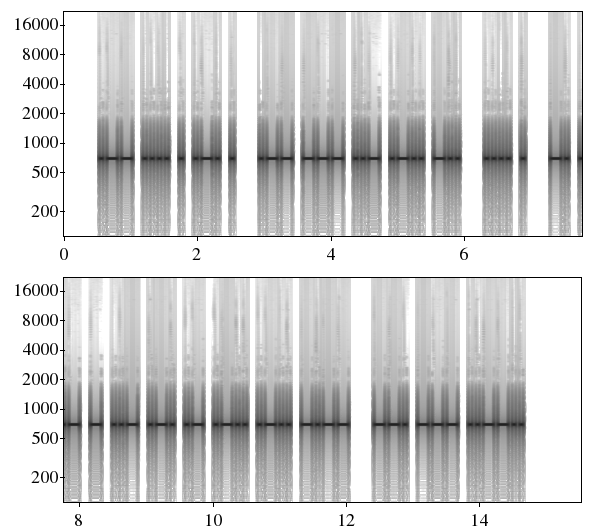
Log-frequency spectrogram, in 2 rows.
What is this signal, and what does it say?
Morse code, heard as a keyed tone, about 22 wpm, 700 Hz. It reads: WHERE WOULD HE NATURALLY GO?
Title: Sentences from Top 1300 Words 22wpm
